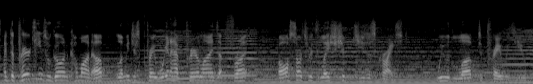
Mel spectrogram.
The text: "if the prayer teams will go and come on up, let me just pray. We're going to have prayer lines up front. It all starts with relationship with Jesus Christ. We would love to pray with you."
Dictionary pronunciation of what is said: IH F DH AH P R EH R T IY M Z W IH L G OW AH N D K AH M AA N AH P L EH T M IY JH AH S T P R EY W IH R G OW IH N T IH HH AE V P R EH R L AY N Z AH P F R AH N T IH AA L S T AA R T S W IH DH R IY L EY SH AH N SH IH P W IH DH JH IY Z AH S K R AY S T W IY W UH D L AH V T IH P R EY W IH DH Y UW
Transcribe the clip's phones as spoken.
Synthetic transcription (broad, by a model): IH F DH AH P R EH R T IY M Z W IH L G OW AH N K AH M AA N AH P L EH T M IY JH AH S P R EY W IH R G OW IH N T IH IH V P R EH R L AY N Z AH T F R AH N T AA L S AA R T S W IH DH R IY L EY SH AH N SH IH P W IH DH JH IY Z AH S K R AY S T W IY W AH D L AH V T IH P R EY W IH DH Y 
